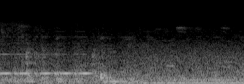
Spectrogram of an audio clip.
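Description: MTR metro train running, heard from inside the carriage: a steady electric whine cuts off about a second in with a brief falling note, leaving a steady low rumble.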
